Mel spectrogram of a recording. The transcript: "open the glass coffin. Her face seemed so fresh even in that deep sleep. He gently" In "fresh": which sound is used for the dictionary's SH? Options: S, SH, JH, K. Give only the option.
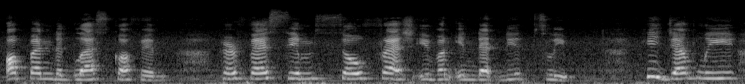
SH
